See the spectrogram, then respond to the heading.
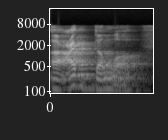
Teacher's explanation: اعد اللہ، دال کو لام اسم جلالہ سے ملائیں گے، دال کی زبر کی وجہ سے لام اسم جلالہ پر پڑھیں گے. اعد اللہ، لام کو 2 حرکات لمبا کرنا ہے اور ہاق سے حلق سے ادا کرنا ہے، لام باریک نہیں پڑھیں گے، پر پڑھیں گے دال کی زبر کی وجہ سے.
